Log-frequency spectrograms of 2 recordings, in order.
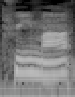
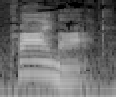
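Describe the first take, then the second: First: The first syllable does not rhyme with 'prime'. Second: The first syllable rhymes with 'prime'. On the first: The speaker calls it wrong. "not Primark" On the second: The speaker calls it right.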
